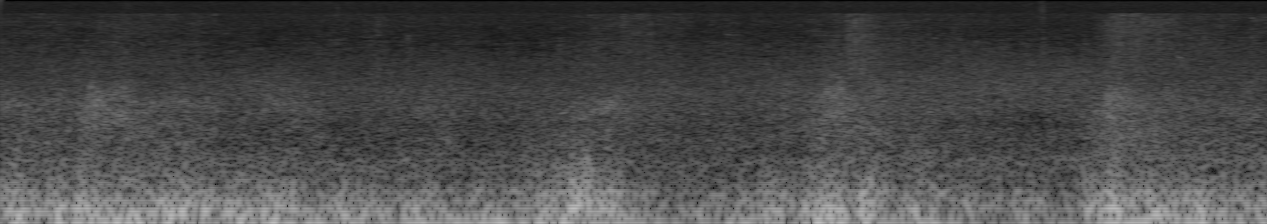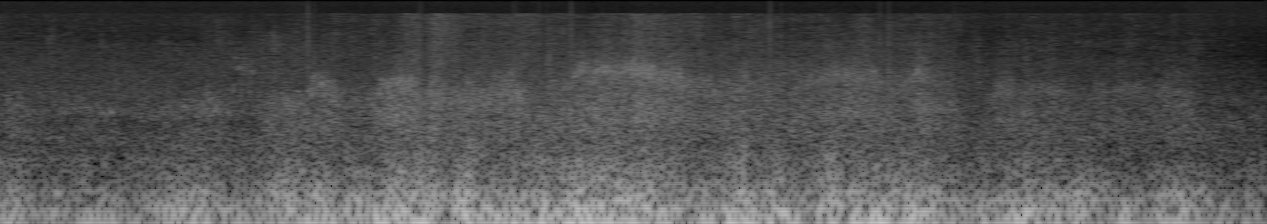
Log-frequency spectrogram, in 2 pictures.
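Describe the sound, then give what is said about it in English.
During a church sermon, a voice imitates the strong, violent wind of the Bible story, blowing a loud, steady rushing roar that swells and eases slightly in waves for nearly twenty seconds, with no talking over it. “That was about the best wind I could get.”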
